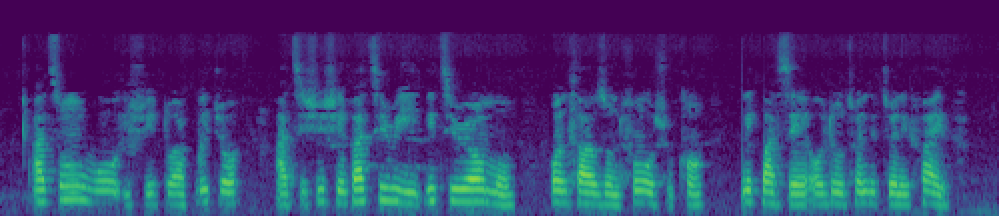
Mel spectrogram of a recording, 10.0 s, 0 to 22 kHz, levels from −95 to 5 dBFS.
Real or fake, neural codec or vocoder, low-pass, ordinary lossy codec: real; none; 19.8 kHz; AAC, 32 kbps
